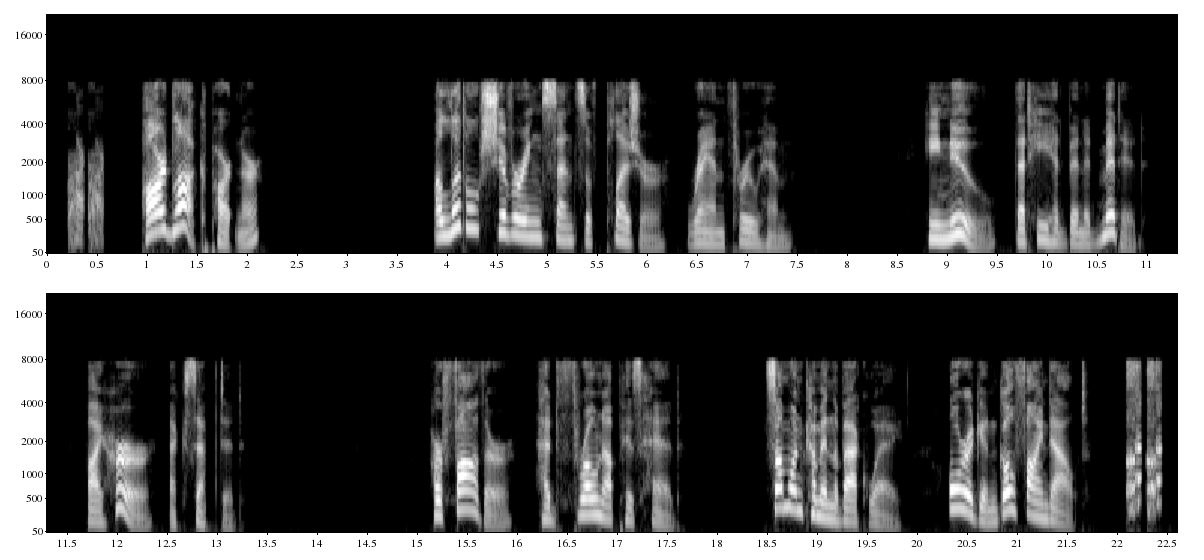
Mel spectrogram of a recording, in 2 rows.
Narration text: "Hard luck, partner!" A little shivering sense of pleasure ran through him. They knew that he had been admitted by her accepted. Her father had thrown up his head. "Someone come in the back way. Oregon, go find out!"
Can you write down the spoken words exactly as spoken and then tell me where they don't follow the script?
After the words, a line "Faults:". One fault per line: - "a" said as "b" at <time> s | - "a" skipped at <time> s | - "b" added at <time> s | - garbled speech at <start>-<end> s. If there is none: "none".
"Hard luck, partner!" A little shivering sense of pleasure ran through him. He knew that he had been admitted by her accepted. Her father had thrown up his head. "Someone come in the back way. Oregon, go find out!"
Faults:
- "They" said as "He" at 8.7 s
